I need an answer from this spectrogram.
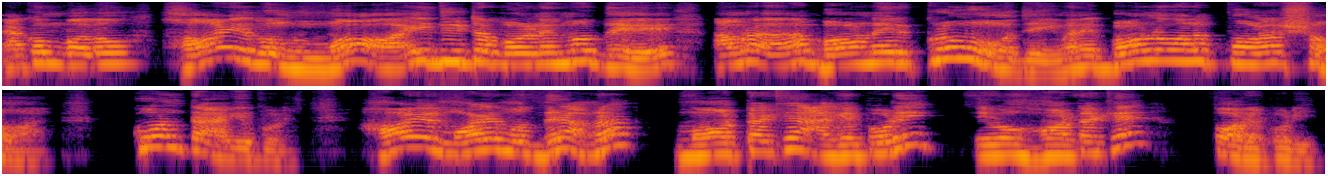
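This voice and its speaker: A man teaching an online lesson, spelling words out slowly syllable by syllable and asking his students questions as he goes. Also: sits high, sing-song, a bit bright, far from the mic.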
